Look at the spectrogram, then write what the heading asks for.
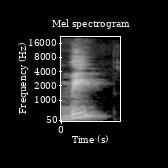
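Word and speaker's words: μι: Okay, it is called me like moon.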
